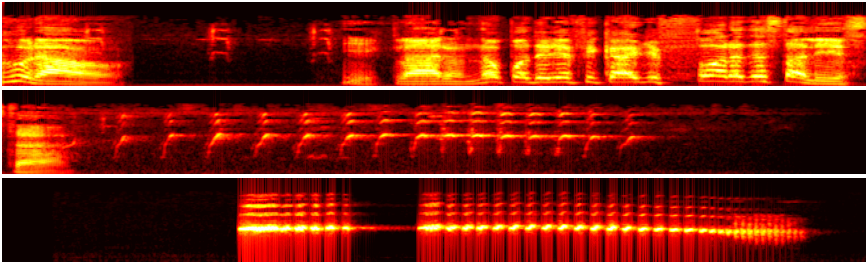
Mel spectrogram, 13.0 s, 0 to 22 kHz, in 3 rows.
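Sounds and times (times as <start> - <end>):
speech: 0.0 - 0.6, 1.7 - 4.8
Brazilian woodpecker call, rural open-country species: 0.4 - 1.7, 4.7 - 7.8, 9.8 - 12.8.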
